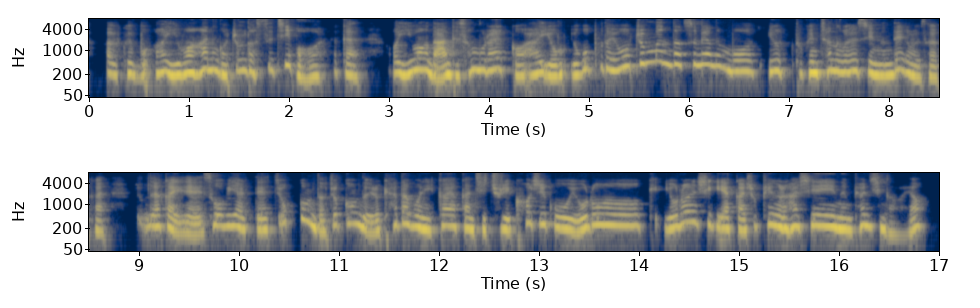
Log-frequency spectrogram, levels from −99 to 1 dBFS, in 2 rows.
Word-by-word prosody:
아 215 -3 -3
그 215 - -2
뭐 190 0 -6
아 225 +2 +1
'이왕 210 +1 +5
하는 275 -2 +2
거 195 -4 +2
좀 265 +4 -3
더 245 -4 -1
쓰지 270 - -4
뭐. 175 - -2 0.2
약간 195 -5 -3 0.3
어 225 - -2
이왕 235 +5 +4
나한테 195 +1 +4
선물할 275 +6 -1
거 185 0 -1
아 200 +2 0
요 190 +2 +3
요것보다 280 +8 -2
요거 330 +6 +1
좀만 420 +1 -1
더 390 0 +1
쓰면은 380 -2 -1
뭐 250 -2 0
이거 250 0 +1
더 215 - -10
괜찮은 230 +3 +4
거 235 - +1
할 255 +2 +1
수 245 -1 -2
있는데.' 200 +5 +3
그러면서 180 -6 -1
약간 170 0 -6 0.3
좀 - - -11
약간 235 -4 +1
이제 145 -2 -2
소비할 240 -2 -2
때 185 0 -1
쪼끔 300 - -3
더, 170 -5 -3
쪼끔 255 +2 -5
더 210 - +3
이렇게 165 +3 -4
하다 260 +1 -2
보니까 215 +2 +2
약간 210 -4 0
지출이 190 0 -2
커지고 260 -6 -1
요렇게 245 +4 0
요런 250 +10 0
식의 255 -7 -3
약간 200 -3 0
쇼핑을 230 0 +1
하시는 230 -4 +3
편이신가 225 -8 -2
봐요. 185 - -5
230 Hz, 390 characters per minute, -25 LUFS, 195-265 Hz, 0.3 s, 이왕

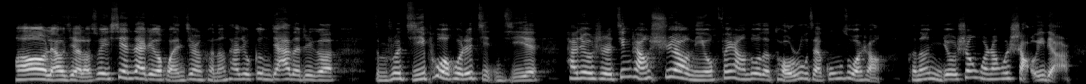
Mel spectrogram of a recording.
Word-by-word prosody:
哦， 235 +2 +10
了 210 -1 +4
解 210 - 0
了。 170 0 0
所 260 - -2
以 250 - +1
现 290 +2 -2
在 260 -3 +4
这 240 - -1
个 215 - +5
环 190 -2 -3
境 235 +2 -4
儿， 215 - -3
可 210 - -9
能 185 +4 -9
它 240 -1 -4
就 245 - -2
更 255 -2 -6
加 240 +1 +1
地 220 -1 -2
这 215 -1 -5
个 190 -1 0 0.4
怎 - - -11
么 185 - -9
说， 265 +3 0
急 250 0 -5
迫 260 - +4
或 255 0 +1
者 260 - +2
紧 210 -9 -12
急， 190 +2 -5 0.3
它 275 -1 0
就 275 -1 +1
是 250 -2 0
经 355 +8 -9
常 270 -1 +2
需 345 - -9
要 300 -6 +4
你 205 - -5
有 200 0 -1
非 300 +7 -4
常 240 -3 -2
多 255 -1 -1
地 215 -3 -1
投 190 -7 -1
入 265 +4 -4
在 225 - -2
工 255 +6 -8
作 240 -8 +1
上， 205 - -6 0.2
可 205 - -5
能 245 +3 -4
你 210 - -7
就 230 +1 -1
生 315 +4 -4
活 250 - -2
上 245 - -2
会 270 +1 -4
少 275 - -3
一 - - -5
点 - - -1
儿。 - - -11
240 Hz, 340 characters per minute, -20 LUFS, 210-265 Hz, 0.4 s, 哦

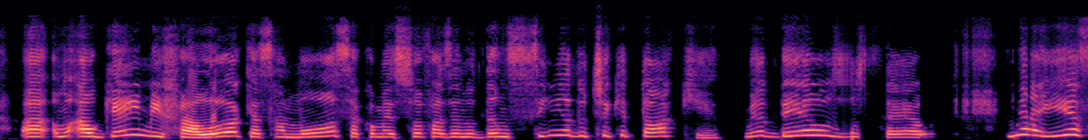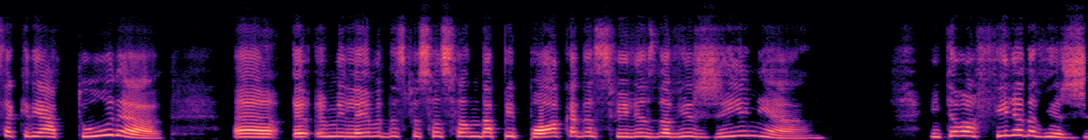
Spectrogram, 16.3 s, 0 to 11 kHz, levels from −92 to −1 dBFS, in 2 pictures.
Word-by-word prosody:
ah, 285 0 +5 0.3
alguém 335 - +4
me 310 -5 +2
falou 255 +6 +7
que 275 - -7
essa 265 0 -2
moça 275 +5 -1
começou 260 +2 -4
fazendo 265 -1 -3
dancinha 295 - -3
do 320 +1 -5
TikTok. 305 - -5 0.2
Meu 320 +6 -6
Deus 345 -2 -1
do 275 - -6 0.2
céu! 240 -1 -2 0.6
E 315 - -3
aí 355 +1 +1
essa 400 -5 0
criatura, 295 - +1 0.5
ah, 260 -1 +5
eu 275 0 +4
eu 295 - -3
me 305 - -2
lembro 295 +2 -1
das 300 +1 -7
pessoas 310 0 -3
falando 300 -1 -3
da 310 0 +2
pipoca 310 +1 +3
das 315 -1 -6
filhas 280 0 -4
da 285 0 +1
Virginia. 275 - -4 1.0
Então 310 +7 -3
a 345 - +3
filha 365 +6 -3
da 360 - 0
Virgi 260 -5 -2
295 Hz, 145 wpm, -23 LUFS, 265-325 Hz, 1.0 s, falou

